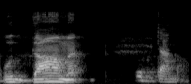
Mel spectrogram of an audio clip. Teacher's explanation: just double, regular da only, not Mahaprana, da.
